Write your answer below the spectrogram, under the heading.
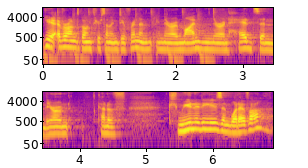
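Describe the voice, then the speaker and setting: Over music in the background, a woman with a very deep, low voice talks at a very fast pace with ordinary pitch variation. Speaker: live streamer. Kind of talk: live stream chat reading. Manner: soft-spoken; halting.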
